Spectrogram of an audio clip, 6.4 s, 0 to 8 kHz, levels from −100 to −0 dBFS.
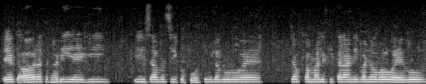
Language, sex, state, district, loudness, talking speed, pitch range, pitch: Hindi, female, Uttar Pradesh, Budaun, -17 LUFS, 140 wpm, 215-225 Hz, 220 Hz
